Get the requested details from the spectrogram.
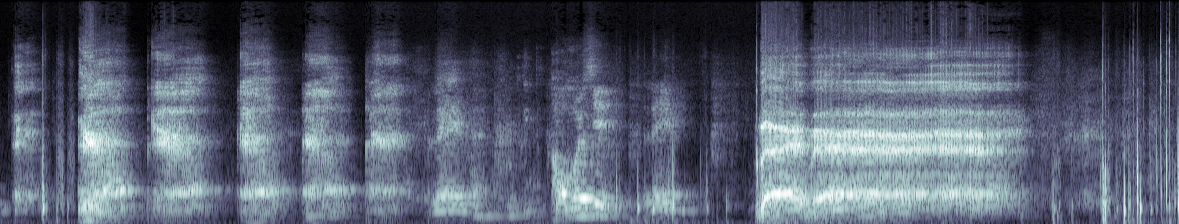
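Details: A run of loud, rough belches, several short ones and then one long drawn-out burp; ongoing burping.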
